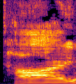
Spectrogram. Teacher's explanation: Si estás escuchando tú, una O ahí después de I, es por la L oscura. Tile. Oh, estamos levantando la parte trasera de la lengua.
